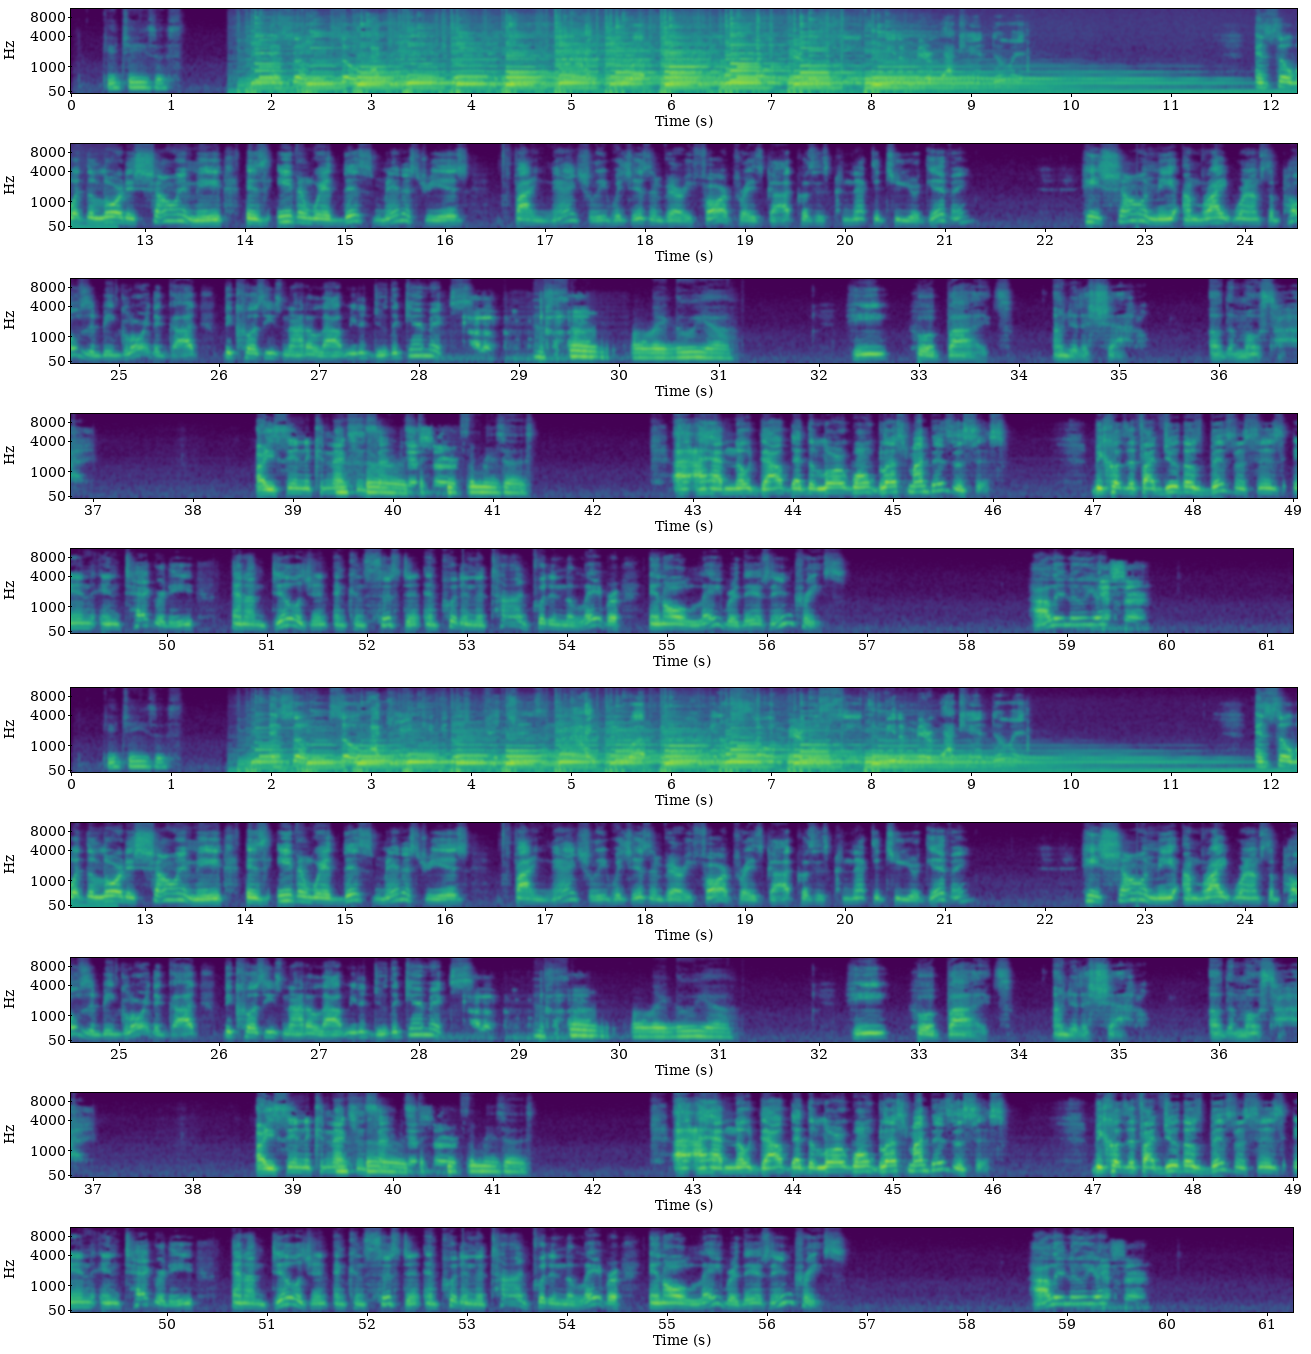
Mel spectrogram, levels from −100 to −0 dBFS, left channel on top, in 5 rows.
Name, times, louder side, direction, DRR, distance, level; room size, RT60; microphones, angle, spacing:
voice 1, 0.4-1.1 29.1-31.1 39.4-40.1 40.5-41.4, left 2 dB, 40° left, 1.3 m, -27 dB
sound 1, 1.6-11.6, left 2 dB, 85° left, 2.9 m, -22 dB
voice 2, 2.0-9.6 11.8-16.2 16.7-21.3 22.4-25.8 26.1-28.5 32.3-32.7 32.9-33.9 34.3-35.3 35.9-37.0 38.6-40.0 42.6-46.1 46.7-50.3 50.6-56.8 58.6-59.4, right 1 dB, 10° right, 2.6 m, -28 dB
voice 3, 28.4-29.8 40.1-40.6 59.3-59.8, left 5 dB, 70° left, 7.8 m, -33 dB
head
